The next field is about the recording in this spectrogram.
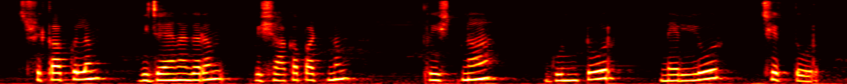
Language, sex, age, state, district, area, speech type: Telugu, female, 30-45, Andhra Pradesh, Palnadu, urban, spontaneous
